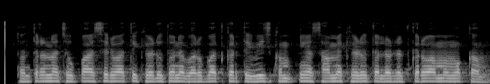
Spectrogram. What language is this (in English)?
Gujarati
